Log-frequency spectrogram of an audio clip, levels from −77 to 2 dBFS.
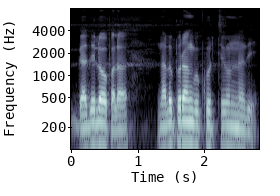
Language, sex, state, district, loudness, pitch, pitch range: Telugu, male, Telangana, Mahabubabad, -17 LUFS, 110 Hz, 95-115 Hz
